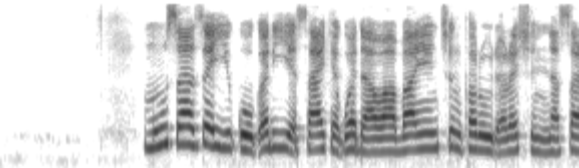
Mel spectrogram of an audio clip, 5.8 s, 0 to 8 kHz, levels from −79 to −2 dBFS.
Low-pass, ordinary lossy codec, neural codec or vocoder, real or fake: 7.2 kHz; MP3, 64 kbps; vocoder, 44.1 kHz, 128 mel bands, Pupu-Vocoder; fake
